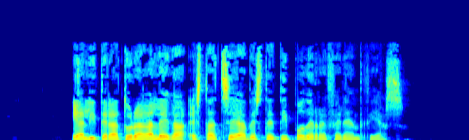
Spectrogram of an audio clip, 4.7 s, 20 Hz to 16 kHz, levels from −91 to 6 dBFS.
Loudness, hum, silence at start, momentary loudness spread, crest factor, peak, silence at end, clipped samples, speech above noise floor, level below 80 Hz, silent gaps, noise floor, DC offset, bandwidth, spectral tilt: -28 LUFS; none; 0.7 s; 12 LU; 18 dB; -12 dBFS; 0.7 s; under 0.1%; over 62 dB; -70 dBFS; none; under -90 dBFS; under 0.1%; 11.5 kHz; -2.5 dB/octave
